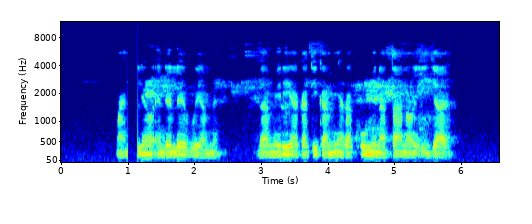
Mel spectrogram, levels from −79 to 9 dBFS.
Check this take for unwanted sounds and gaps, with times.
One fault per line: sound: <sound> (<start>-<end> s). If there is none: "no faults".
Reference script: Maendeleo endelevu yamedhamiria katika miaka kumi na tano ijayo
sound: dropout (1.0-1.1 s)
